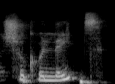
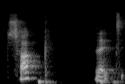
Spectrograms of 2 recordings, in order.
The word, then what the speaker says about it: chocolate: supprime une syllabe quoi on dit pas chocolate ni chocolate on dit chaque bête il ya 1 ou qui disparaît donc ça ça arrive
